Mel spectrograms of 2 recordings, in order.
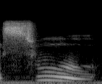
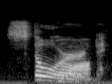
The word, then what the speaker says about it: sword: You're going to an oo after that S, saying swoo. Instead of swoo, it's so. Open that mouth up. So. Sore. Sword.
